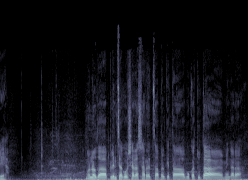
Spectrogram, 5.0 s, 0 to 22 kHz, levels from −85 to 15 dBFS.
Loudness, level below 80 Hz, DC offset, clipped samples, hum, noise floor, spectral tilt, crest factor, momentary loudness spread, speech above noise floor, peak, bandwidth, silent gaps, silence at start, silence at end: -18 LUFS; -32 dBFS; under 0.1%; under 0.1%; none; -49 dBFS; -5.5 dB/octave; 16 dB; 19 LU; 32 dB; -2 dBFS; 17 kHz; none; 0 s; 0 s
